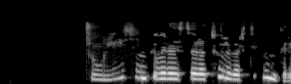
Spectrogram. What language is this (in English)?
Icelandic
